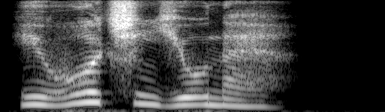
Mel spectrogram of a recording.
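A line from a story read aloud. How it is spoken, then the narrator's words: Frightened servant. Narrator (Russian): Слуга испуганно сглотнул и добавил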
